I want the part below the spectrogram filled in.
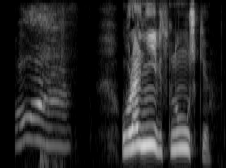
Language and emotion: Russian, angry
